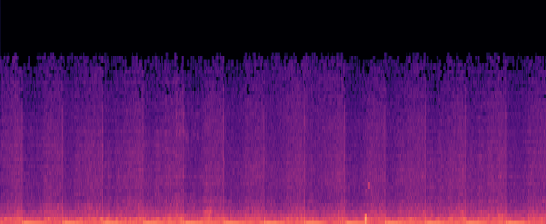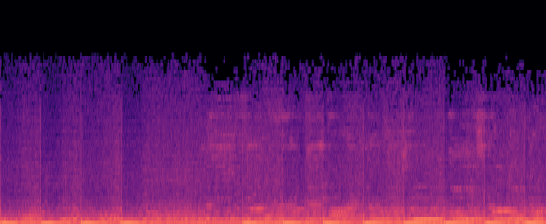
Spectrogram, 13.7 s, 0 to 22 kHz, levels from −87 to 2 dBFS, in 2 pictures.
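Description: A corrupt frame decoded at 4.55 to 4.58 s: damaged bits in the compressed stream were played back rather than concealed, so misread gains and codes push energy into the wrong frequencies. The result is a short blip peaking near -5 dBFS, about the span of a few codec frames.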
